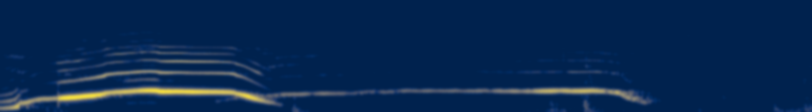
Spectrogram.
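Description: A person's voice in a high falsetto making two long, drawn-out whiny cries. The first and louder one swoops up, holds, and drops about a second in. The second is quieter, holds steady, and falls away near the end.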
